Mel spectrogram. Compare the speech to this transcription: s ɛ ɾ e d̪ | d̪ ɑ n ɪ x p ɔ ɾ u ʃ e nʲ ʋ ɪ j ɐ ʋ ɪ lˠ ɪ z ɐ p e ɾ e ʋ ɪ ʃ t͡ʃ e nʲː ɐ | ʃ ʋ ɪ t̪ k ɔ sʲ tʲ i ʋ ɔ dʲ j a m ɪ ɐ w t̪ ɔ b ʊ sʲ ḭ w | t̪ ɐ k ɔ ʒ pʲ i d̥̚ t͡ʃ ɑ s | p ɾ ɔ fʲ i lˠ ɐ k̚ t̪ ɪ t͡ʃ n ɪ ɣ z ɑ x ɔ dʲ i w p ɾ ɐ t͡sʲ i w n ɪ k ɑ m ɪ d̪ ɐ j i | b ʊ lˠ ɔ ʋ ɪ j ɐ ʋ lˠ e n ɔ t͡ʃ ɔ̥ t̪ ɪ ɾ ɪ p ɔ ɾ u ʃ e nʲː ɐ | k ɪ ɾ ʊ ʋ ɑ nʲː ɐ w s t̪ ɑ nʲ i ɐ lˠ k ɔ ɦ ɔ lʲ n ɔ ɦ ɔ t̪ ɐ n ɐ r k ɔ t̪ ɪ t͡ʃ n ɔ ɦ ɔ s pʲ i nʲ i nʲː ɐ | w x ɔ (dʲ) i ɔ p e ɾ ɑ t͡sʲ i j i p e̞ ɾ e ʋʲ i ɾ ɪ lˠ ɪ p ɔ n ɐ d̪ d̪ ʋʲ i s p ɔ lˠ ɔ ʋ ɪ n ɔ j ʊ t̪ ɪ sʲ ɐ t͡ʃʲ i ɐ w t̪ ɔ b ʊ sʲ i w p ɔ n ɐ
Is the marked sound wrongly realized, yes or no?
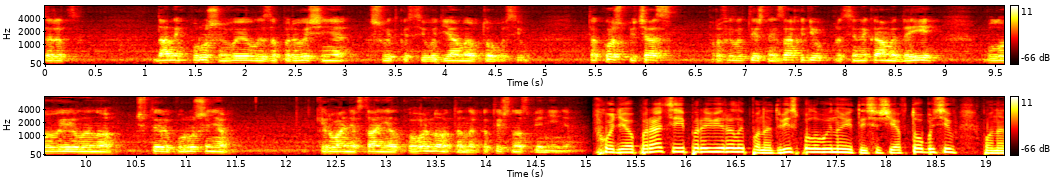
no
